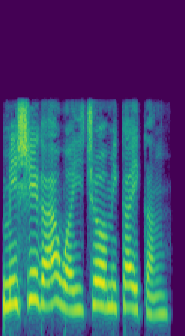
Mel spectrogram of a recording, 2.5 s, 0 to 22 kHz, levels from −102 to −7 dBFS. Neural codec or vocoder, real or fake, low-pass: vocoder, 24 kHz, 100 mel bands, Vocos; fake; 7.2 kHz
